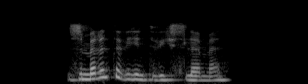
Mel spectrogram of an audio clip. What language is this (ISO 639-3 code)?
kab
